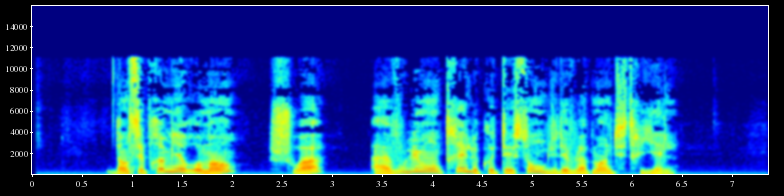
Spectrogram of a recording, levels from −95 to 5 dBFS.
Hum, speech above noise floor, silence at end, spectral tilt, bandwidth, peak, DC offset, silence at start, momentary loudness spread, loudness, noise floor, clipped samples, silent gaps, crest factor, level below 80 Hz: 50 Hz at -50 dBFS; 37 dB; 0.95 s; -3.5 dB/octave; 11.5 kHz; -6 dBFS; under 0.1%; 0.75 s; 9 LU; -23 LUFS; -59 dBFS; under 0.1%; none; 18 dB; -58 dBFS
